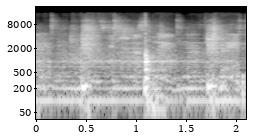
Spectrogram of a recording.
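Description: A dried, cured cannabis bud handled and squeezed close to the microphone, giving three faint, crisp clicks, the sharpest about halfway. Faint background music with a steady low hum plays underneath.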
